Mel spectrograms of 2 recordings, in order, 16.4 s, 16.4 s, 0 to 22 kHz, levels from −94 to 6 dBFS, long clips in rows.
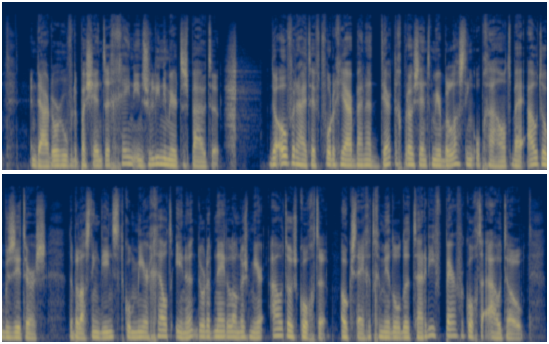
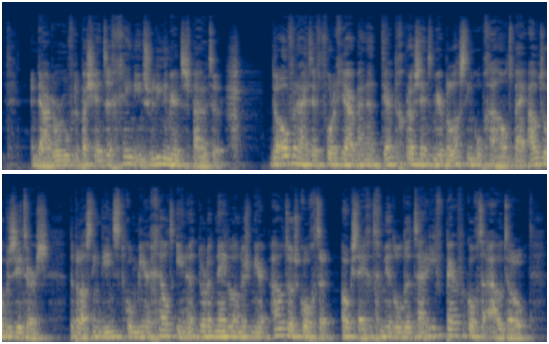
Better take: first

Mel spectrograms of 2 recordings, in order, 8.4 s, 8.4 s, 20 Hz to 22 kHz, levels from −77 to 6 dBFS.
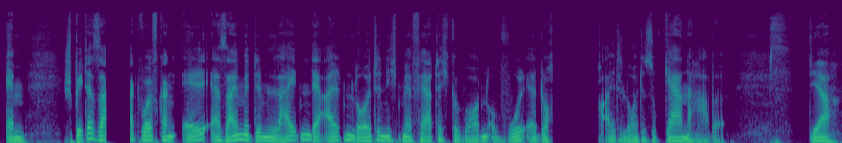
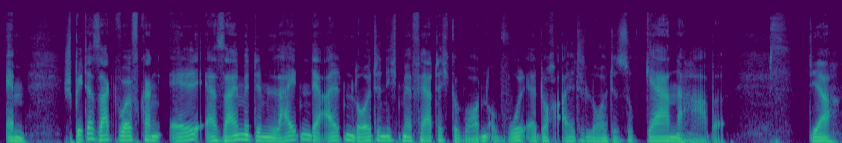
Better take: second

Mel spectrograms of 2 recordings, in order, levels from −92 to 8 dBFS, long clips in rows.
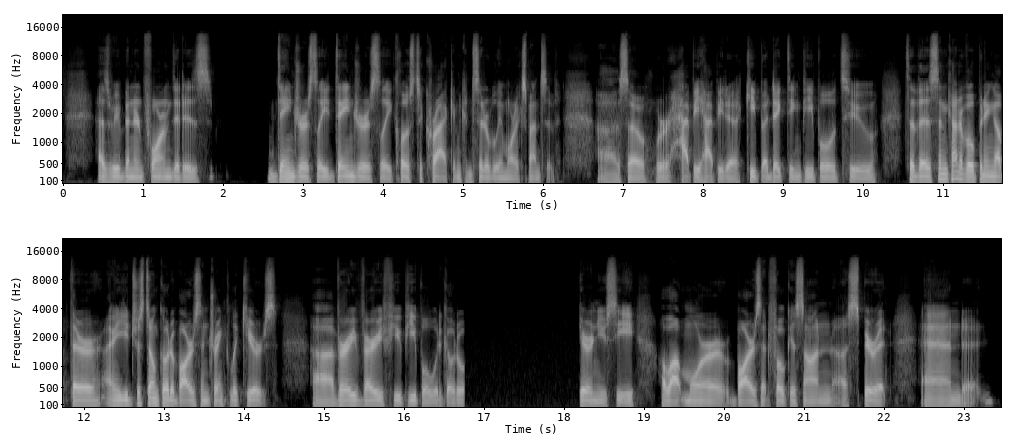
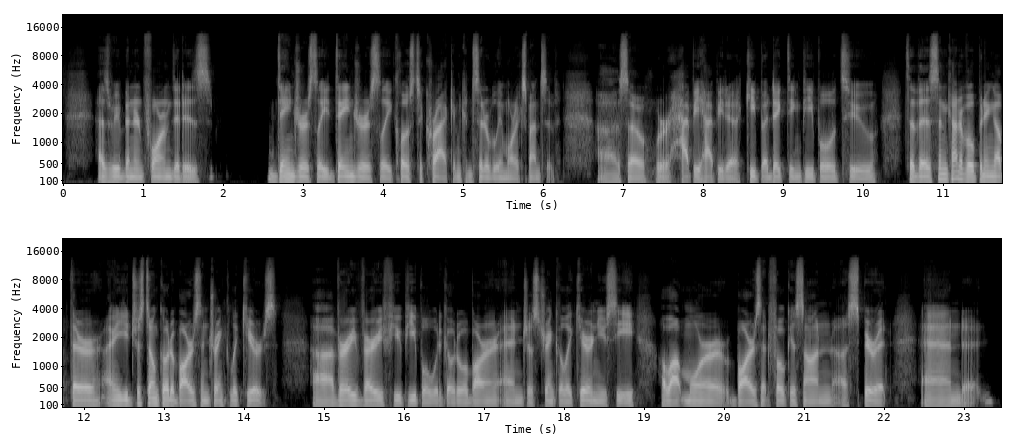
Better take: second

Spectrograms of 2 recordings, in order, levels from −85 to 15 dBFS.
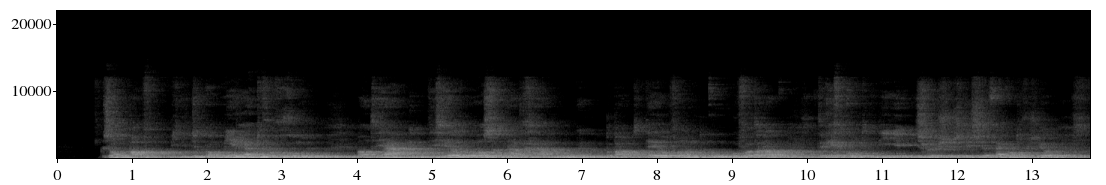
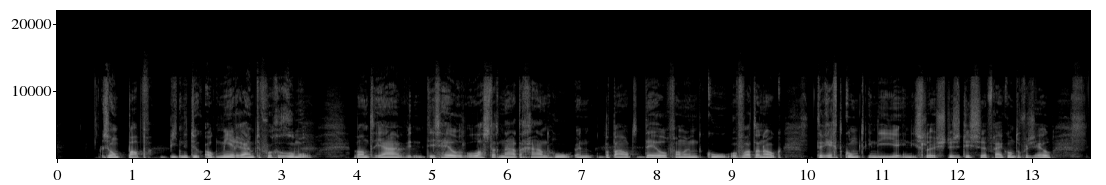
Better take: second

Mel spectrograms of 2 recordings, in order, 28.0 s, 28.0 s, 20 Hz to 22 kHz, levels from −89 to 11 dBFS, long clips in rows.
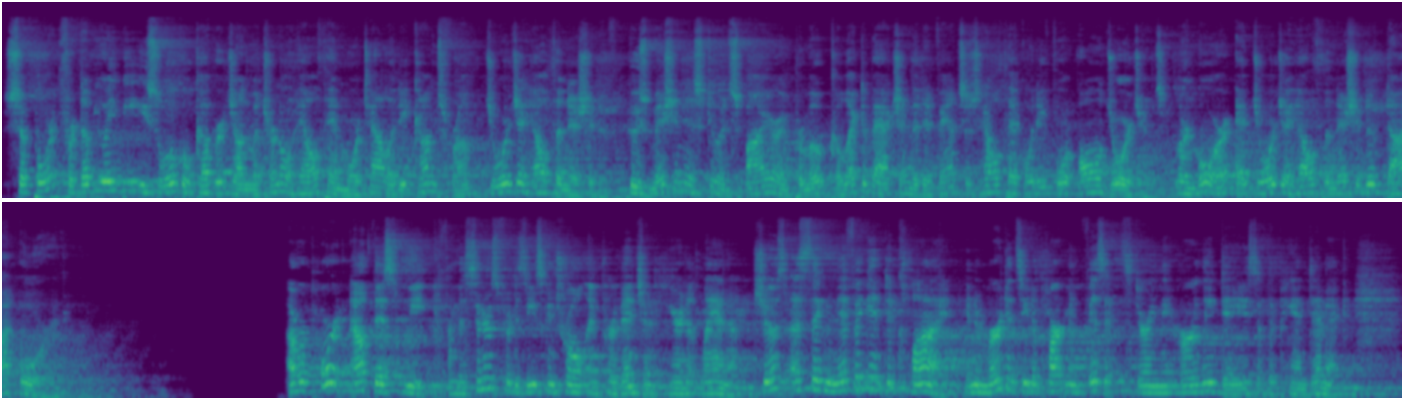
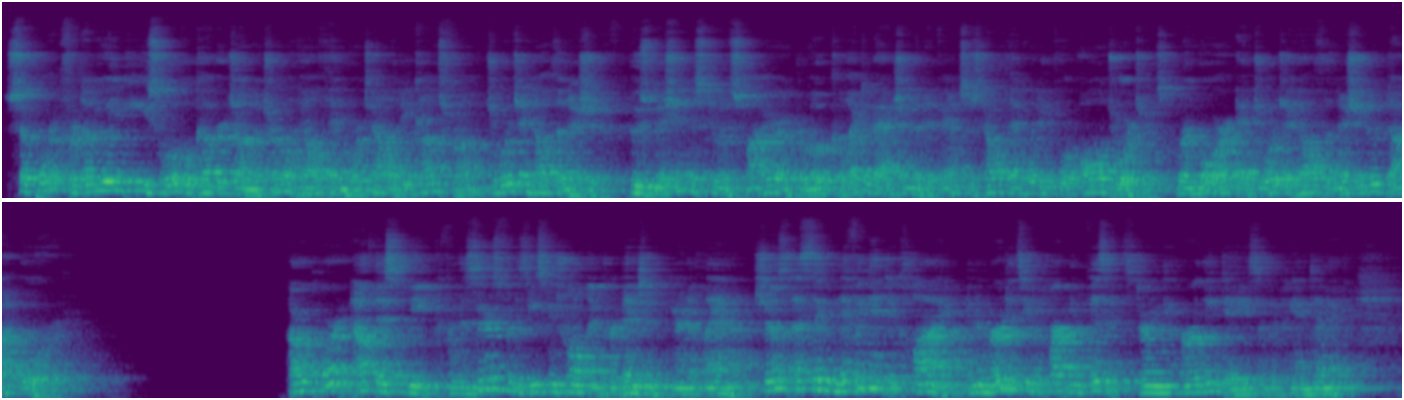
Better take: first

